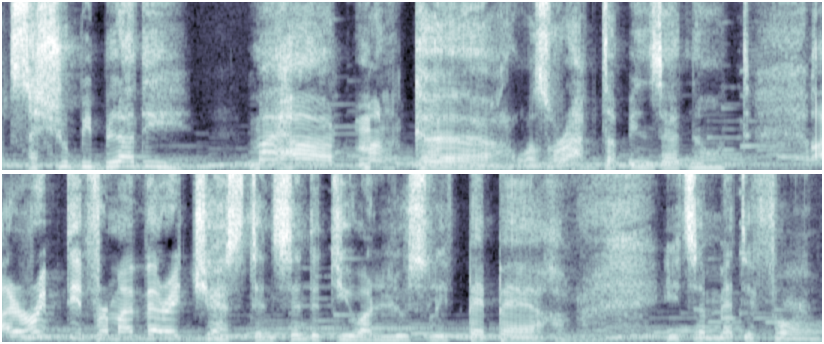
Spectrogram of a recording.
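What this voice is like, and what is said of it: Put-on French accent. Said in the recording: “I have this French accent”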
